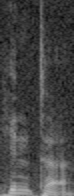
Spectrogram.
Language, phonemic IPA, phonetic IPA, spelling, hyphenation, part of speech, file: German, /ˈhɪntər/, [ˈhɪn.tɐ], hinter, hin‧ter, preposition / adverb, De-hinter.ogg
- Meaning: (preposition) 1. behind, after 2. after (in pursuit of) 3. beyond (further away than); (adverb) over; to some place fairly nearby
